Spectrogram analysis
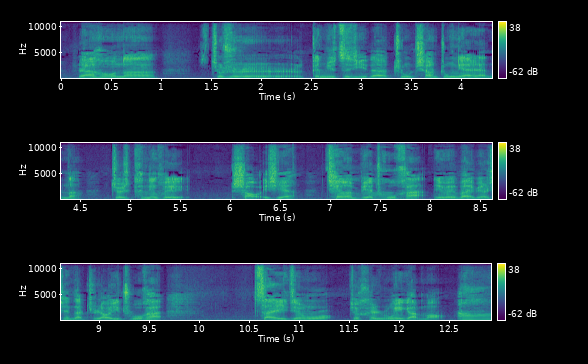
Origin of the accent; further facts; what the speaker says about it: China; 因为呢，这个高尔夫实际上我认为是挺适合我们中国人打的。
